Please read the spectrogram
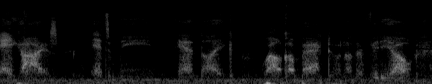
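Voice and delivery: hushed, barely audible near-whisper. Imitating own first video intro, heard under the game: imitating own quiet voice. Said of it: "probably quieter than that".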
